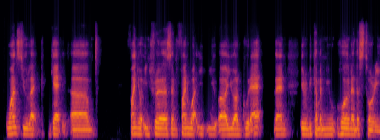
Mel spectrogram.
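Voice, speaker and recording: At a moderate pace, a man talks with a Malaysian accent. His pitch sits in the medium range. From Malaysia, rural kampung background. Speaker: alumni speaker, recent graduate. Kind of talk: sharing session talk to students. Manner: halting, many fillers.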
